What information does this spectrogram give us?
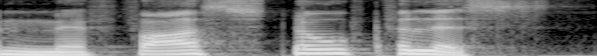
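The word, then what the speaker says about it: Mephistophilis: और एक है मेफा, जिसको मैं मेफा बोलता हूँ, लेकिन ये मेफा नहीं है, इसका नाम है मेफास्टोफिलस। ये स्पेलिंग है, मैं यहाँ पे लिख देता हूँ।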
